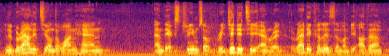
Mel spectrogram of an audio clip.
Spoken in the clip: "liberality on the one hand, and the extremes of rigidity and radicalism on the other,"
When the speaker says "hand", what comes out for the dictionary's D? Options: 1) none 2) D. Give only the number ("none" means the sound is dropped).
2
